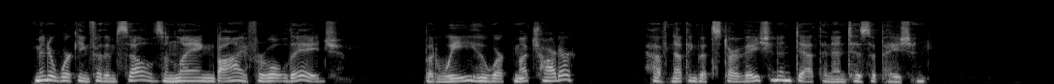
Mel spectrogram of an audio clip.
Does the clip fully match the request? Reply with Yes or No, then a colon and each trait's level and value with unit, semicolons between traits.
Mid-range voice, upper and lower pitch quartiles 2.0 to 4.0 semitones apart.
Yes: medium, 150 Hz; average, 3.4 semitones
